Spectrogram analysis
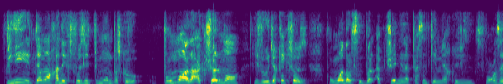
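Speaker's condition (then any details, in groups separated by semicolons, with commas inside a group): No condition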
